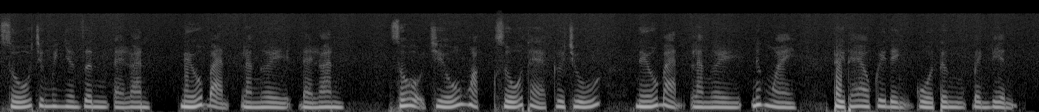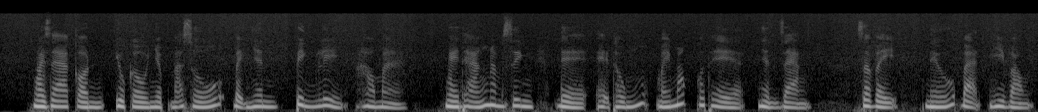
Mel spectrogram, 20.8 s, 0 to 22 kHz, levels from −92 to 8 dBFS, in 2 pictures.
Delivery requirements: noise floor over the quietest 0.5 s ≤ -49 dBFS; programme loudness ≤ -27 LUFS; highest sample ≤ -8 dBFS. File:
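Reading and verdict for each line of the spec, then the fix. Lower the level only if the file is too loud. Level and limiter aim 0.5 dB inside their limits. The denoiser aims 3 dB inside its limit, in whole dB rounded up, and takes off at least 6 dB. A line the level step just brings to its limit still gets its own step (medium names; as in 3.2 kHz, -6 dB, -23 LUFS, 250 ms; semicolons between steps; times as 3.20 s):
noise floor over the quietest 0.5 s -59 dBFS: pass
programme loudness -35.0 LUFS: pass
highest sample -17.5 dBFS: pass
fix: none needed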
